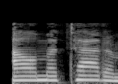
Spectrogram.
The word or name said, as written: alma tadema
